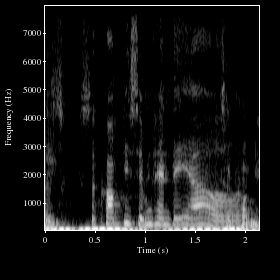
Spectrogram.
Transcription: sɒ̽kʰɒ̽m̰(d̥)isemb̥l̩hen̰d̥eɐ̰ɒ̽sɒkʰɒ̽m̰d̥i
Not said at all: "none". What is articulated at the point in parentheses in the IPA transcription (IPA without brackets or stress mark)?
d̥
